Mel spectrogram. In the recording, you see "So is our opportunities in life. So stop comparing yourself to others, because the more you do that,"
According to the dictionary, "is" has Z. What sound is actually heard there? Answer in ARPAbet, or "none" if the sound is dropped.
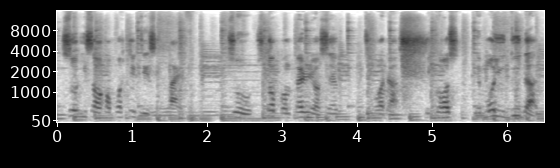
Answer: S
